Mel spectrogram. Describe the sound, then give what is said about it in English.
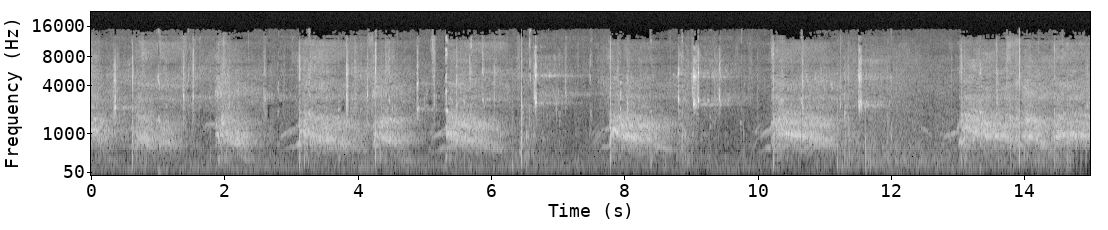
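Sharp ball strikes trade back and forth in a steady rally, each met by a loud, drawn-out grunting shriek from the players, alternating roughly every second. “They just have a grunt off.”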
